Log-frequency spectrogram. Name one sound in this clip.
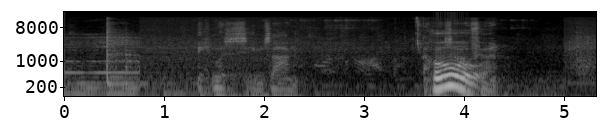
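An elderly man speaks slowly in a low voice.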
